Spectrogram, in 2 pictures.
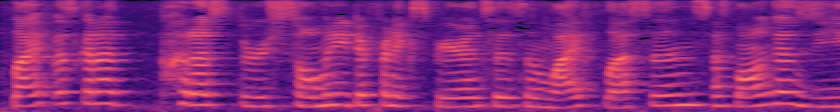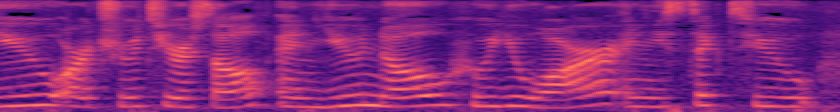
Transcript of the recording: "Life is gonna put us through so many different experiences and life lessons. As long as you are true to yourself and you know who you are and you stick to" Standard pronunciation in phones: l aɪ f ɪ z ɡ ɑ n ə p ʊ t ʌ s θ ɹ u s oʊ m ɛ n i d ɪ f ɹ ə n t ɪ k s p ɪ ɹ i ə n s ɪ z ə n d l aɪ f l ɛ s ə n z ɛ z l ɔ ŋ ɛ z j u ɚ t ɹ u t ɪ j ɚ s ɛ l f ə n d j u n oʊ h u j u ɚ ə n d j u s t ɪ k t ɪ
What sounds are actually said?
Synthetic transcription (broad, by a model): l aɪ f ɪ z ɡ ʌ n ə p ʊ t ʌ s θ ɹ u s oʊ m ɛ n i d ɪ f ɹ ə n t ɪ k s p ɪ ɹ i ə n s ɪ z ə n l aɪ f l ɛ s ə n z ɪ z l ɔ ŋ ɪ z j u ɚ t ɹ u t ɪ j ɚ s ɛ l f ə n j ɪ n oʊ h u j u ɚ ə n j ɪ s t ɪ k t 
